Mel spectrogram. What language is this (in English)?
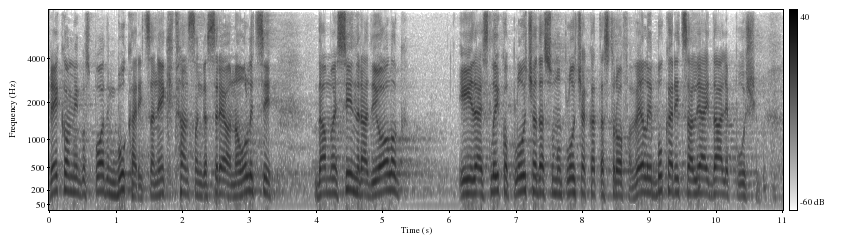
Croatian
